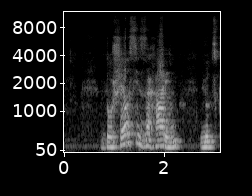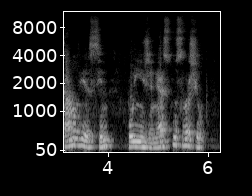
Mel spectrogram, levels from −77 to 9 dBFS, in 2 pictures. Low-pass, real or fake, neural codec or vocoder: 10.8 kHz; fake; autoencoder, 48 kHz, 128 numbers a frame, DAC-VAE, trained on Japanese speech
